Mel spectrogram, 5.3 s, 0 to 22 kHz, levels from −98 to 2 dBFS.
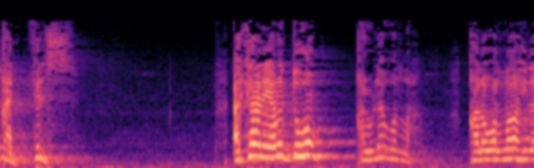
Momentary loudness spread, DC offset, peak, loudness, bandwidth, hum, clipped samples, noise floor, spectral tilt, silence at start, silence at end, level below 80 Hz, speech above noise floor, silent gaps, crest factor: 19 LU; under 0.1%; 0 dBFS; -16 LUFS; 13 kHz; none; under 0.1%; -49 dBFS; -4.5 dB/octave; 0 s; 0 s; -46 dBFS; 34 dB; none; 18 dB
